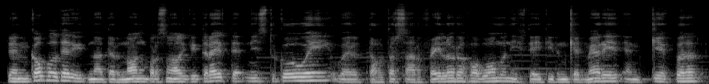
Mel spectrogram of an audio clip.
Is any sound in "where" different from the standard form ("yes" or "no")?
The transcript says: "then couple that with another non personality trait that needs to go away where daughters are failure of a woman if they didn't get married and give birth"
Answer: yes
